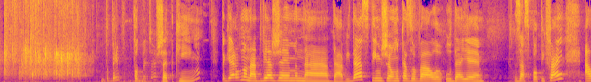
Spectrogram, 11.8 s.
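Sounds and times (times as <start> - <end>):
audience applause: 0.0 - 1.9
speech: 2.1 - 11.8.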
